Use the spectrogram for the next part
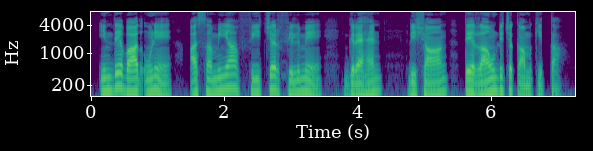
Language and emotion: Dogri, neutral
